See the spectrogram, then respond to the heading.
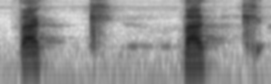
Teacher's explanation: Jadi ada nafas yang mengalir seperti memercik karena huruf Kaf itu salah satu huruf yang memiliki sifat hams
